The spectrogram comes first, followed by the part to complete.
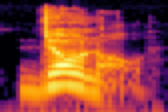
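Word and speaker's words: Domhnall: wrong the right way to say it is Donal in fact their names are among the most mispronounced names of 2022.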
